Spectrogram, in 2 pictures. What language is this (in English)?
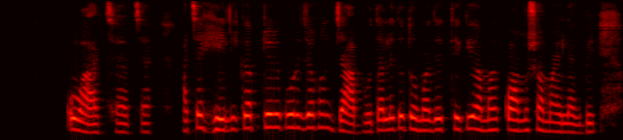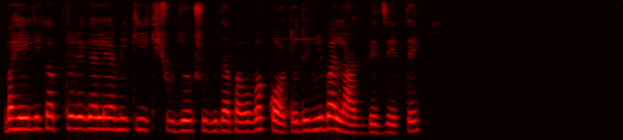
Bangla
